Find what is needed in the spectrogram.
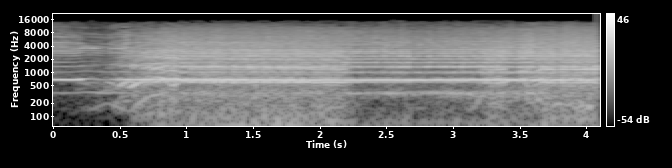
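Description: A man's voice holds a long note that breaks off. Less than a second later a group of men come in together, singing loud, long held notes in harmony.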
